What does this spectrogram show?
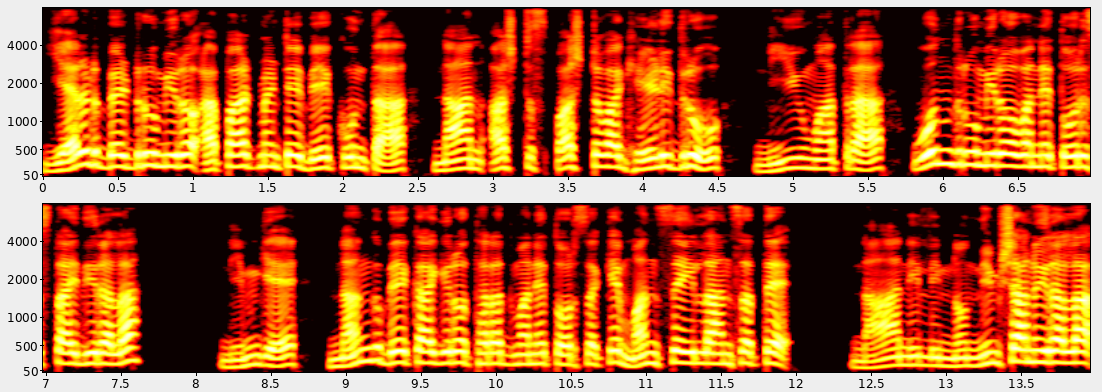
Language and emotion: Kannada, angry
